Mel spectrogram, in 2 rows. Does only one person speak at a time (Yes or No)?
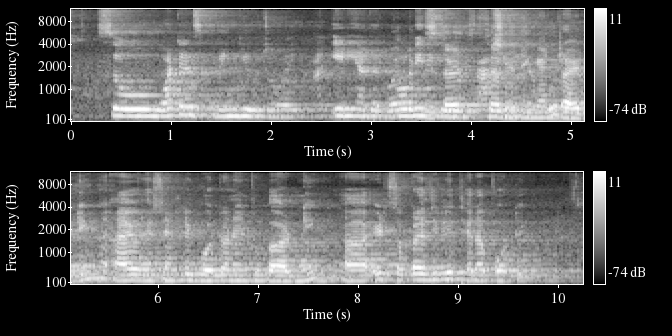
No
